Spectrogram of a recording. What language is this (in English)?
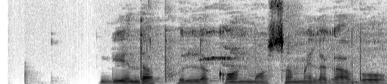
Chhattisgarhi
